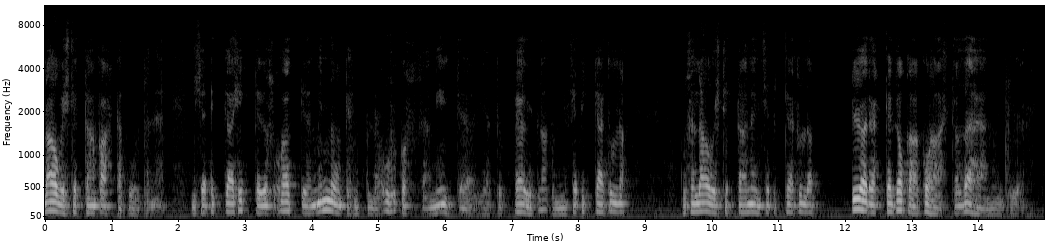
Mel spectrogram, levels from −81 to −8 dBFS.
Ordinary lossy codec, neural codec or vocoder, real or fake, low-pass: MP3, 48 kbps; codec, 44.1 kHz, 3.4 kbps, Pupu-Codec; fake; 9.9 kHz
